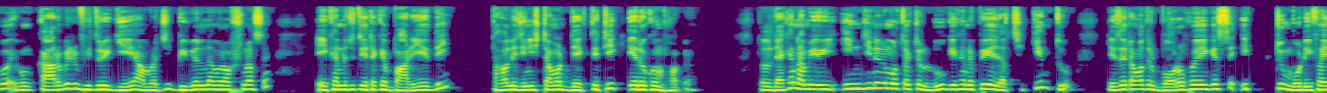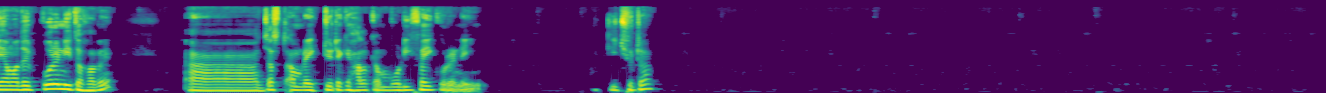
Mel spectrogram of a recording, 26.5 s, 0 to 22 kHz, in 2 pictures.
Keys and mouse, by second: 2.2-6.1 shift+drag, 6.6-7.5 middle drag, 9.4 middle click, 10.1 KP_1, 11.0 KP_3, 11.4 Tab, 11.8 shift+z, 12.4 shift+click, 13.3 click, 13.7 click, 19.1-24.2 drag, 25.7-26.5 drag.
